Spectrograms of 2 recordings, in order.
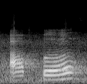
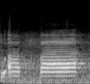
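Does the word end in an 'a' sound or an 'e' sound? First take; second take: e sound; a sound. First: The final vowel is an 'e' sound. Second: The final vowel is an 'a' sound. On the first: This is the Betawi dialect form. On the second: This is the standard Indonesian form.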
